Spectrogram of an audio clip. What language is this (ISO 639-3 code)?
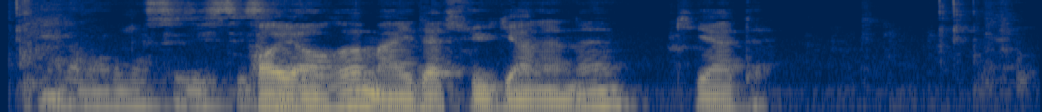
uzb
